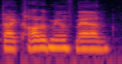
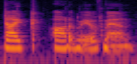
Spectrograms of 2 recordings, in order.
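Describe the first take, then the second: First: The first syllable is said without stress. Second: The first syllable is said with heavy stress.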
